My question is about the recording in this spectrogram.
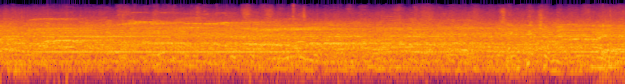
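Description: A large open-air concert crowd cheering and shouting, with a few steady held notes from the stage sound running beneath it.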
